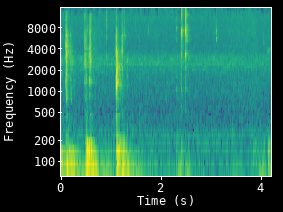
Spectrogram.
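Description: A few faint, short clicks of a computer keyboard and mouse, spread out over low room noise.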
